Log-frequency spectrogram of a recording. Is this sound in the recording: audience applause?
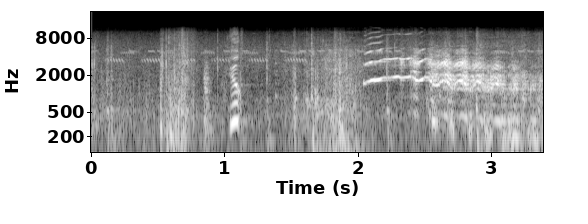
no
